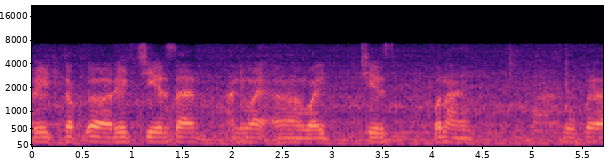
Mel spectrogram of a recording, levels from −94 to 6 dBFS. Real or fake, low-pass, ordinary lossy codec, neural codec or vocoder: fake; 7.2 kHz; none; codec, 16 kHz, 8 kbps, FreqCodec, smaller model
